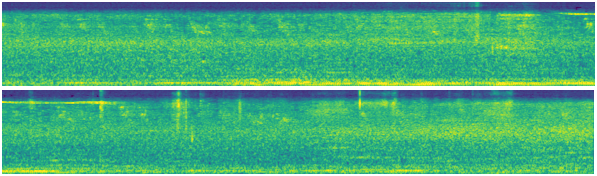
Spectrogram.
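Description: Low, wavering motor-vehicle rumble in the background, with a few faint high ticks.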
